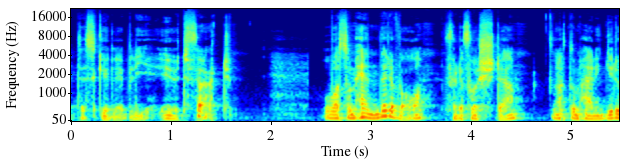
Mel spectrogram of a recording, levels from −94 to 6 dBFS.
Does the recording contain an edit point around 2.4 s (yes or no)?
yes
